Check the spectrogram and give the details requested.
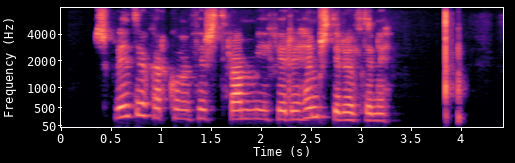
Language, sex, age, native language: Icelandic, female, 40-49, Icelandic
